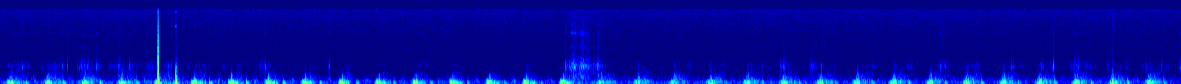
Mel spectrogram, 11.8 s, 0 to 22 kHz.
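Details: Heart with very frequent arrhythmic beats: fast heart sounds, roughly 160 a minute, with uneven spacing between some beats, giving an irregular rhythm.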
